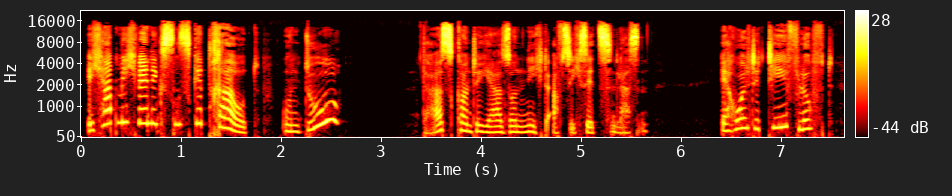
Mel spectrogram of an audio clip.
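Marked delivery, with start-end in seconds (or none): 0.0-2.4 put-on high, childish daring voice; child taunting. Child challenging Jason in a high teasing voice. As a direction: tease like a cheeky kid.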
